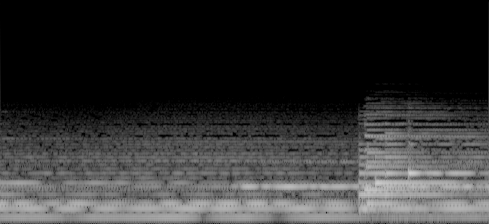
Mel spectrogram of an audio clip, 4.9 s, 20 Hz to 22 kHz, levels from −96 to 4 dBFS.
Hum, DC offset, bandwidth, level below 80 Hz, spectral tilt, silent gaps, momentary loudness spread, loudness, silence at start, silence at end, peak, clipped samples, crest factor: none; under 0.1%; 4.1 kHz; -62 dBFS; -8 dB/octave; none; 11 LU; -27 LUFS; 0 s; 0 s; -8 dBFS; under 0.1%; 18 dB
